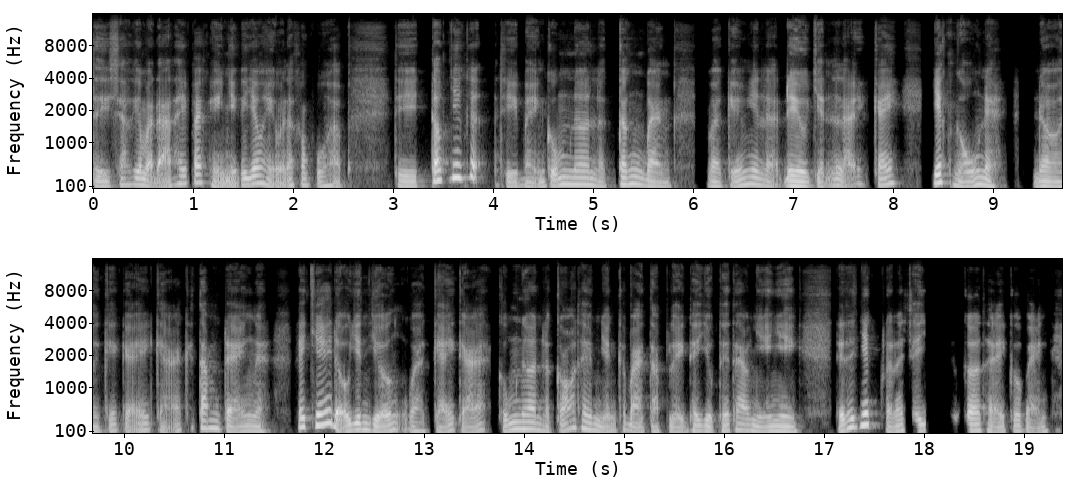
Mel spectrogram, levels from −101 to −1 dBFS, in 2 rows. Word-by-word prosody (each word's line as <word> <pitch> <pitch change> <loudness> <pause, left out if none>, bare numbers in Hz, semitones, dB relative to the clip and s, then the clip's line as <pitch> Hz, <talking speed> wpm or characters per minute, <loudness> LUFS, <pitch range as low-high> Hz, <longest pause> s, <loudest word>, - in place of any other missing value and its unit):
thì 100 -1 0
sau 130 +7 -5
khi 135 - +2
mà 125 - +3
đã - - 0
thấy 150 +2 -1
phát 175 0 +2
hiện - - -2
những - - -1
cái 125 - +2
dấu 155 +3 +4
hiệu 130 - -1
mà - - -1
nó 120 - 0
không 125 0 -4
phù 100 - -3
hợp 110 - -4 0.5
thì 105 -2 +1
tốt 205 +1 +6
nhất 275 -1 +5
á 275 - +5 0.2
thì 95 -6 -2
bạn 90 +2 -3
cũng 140 +3 +2
nên 135 -2 +2
là 95 - -3
cân 140 -2 +2
bằng 95 -4 0 0.4
và, 100 -1 0
kiểu 100 +5 -1
như 145 - +2
là, 115 -5 -2
điều 105 -2 +6
chỉnh 120 +5 -3
lại 150 +6 -3
cái 145 +6 +1 0.3
giấc 175 -4 +4
ngủ 100 +3 +1
nè, 115 -9 +1 0.3
rồi 100 -1 +1
kể 115 +3 -4
kể 130 0 -2
cả 120 - -5
cái - - -14
tâm 155 0 +2
trạng 105 -1 0
nè, 95 -1 -2 0.3
cái 185 +1 +3
chế 230 +5 +6
độ 110 - +4
dinh 135 -1 +3
dưỡng, 115 +8 +1
và 95 -2 -3
kể 105 +7 -2
cả 95 +10 -3
cũng 135 +7 +1
nên 145 -3 +3
là 100 - -3
có 150 - -2
thêm 140 -7 +1
những 95 -2 -3
cái - - -7
bài 90 0 0
tập 95 0 -4
luyện 90 -2 -3
thể 110 - -1
dục 110 -2 0
thể 110 - 0
thao 125 -1 -1
nhẹ 100 -3 0
nhàng. 100 -3 +2 0.4
Thì 110 - +3
thứ 180 - +4
nhất 230 +1 +6
là 95 - -1
nó 110 - +1
sẽ - - -6
giúp 115 - +2 0.4
cơ 120 -1 +4
thể 100 -5 -2
của 110 0 -2
bạn 95 -1 -5
115 Hz, 255 wpm, -24 LUFS, 100-140 Hz, 0.5 s, tốt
